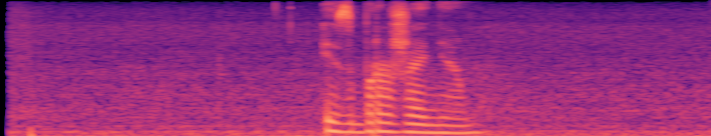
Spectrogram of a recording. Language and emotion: Russian, neutral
